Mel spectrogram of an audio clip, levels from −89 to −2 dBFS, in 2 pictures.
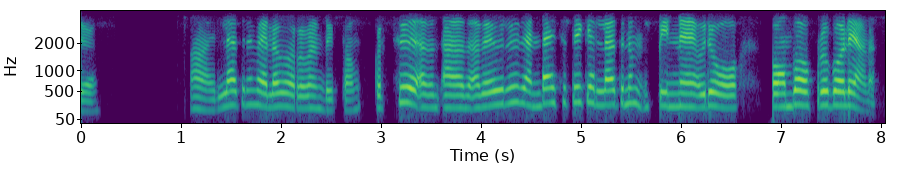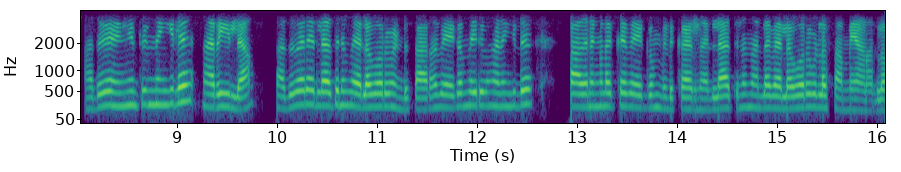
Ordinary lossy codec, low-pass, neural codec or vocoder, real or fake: Opus, 24 kbps; 3.6 kHz; none; real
